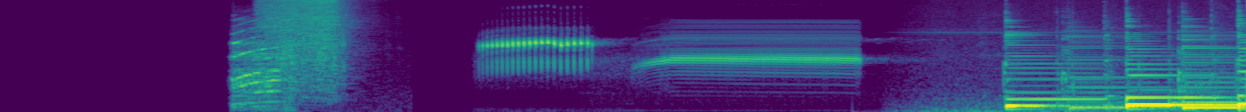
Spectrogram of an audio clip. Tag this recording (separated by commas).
Acoustic guitar, Plucked string instrument, Music, Musical instrument, Guitar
